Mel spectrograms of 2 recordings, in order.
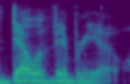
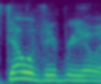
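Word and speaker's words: Bdellovibrio: And so a classic example of this is a group of proteobacteria called the Delavibrio. The B is silent. And it's Delavibrio as well as Delavibrio-like organisms.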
